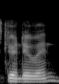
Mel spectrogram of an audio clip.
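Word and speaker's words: Gündoğan: I think it's Gundogan. I think it's German. So it's Gundogan. They don't really say the G.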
